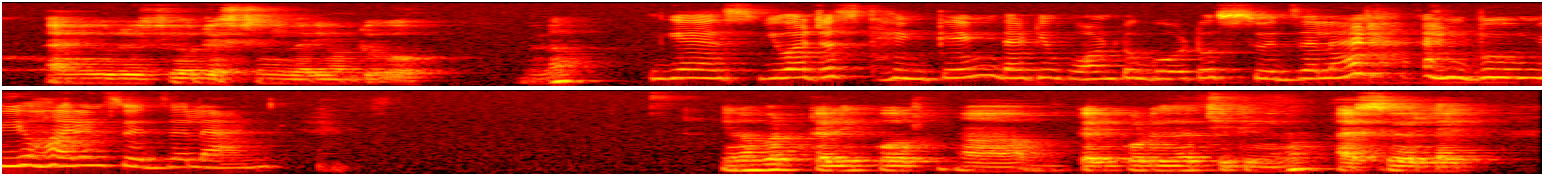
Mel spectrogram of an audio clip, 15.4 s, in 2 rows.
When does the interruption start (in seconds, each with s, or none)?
none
